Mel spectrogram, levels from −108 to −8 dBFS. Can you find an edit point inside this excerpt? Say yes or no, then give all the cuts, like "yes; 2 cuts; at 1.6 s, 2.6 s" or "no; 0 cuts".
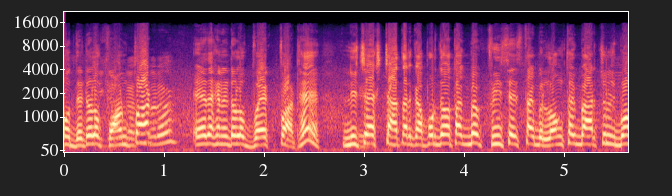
no; 0 cuts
